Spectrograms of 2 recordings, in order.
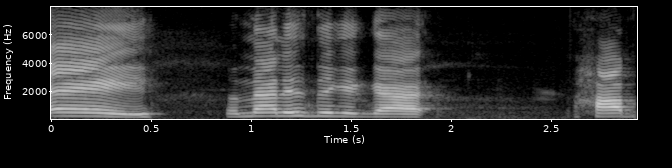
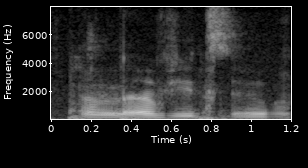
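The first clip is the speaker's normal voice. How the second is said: unsure, halting tone. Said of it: "like some hesitation in your voice".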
